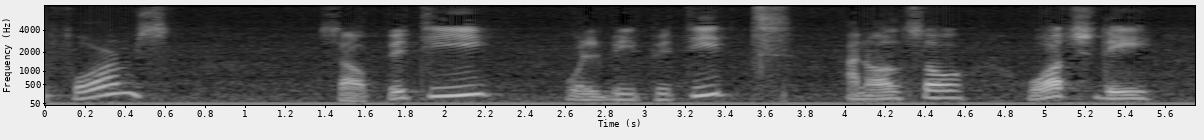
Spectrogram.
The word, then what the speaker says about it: petite: of the adjective so you had to pronounce the t petite and also the same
